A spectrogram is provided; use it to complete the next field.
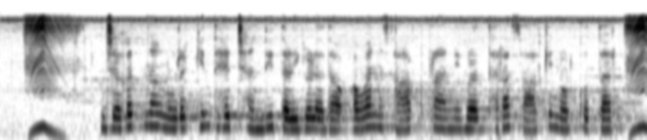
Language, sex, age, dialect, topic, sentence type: Kannada, female, 18-24, Northeastern, agriculture, statement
